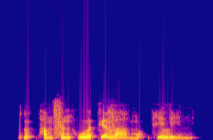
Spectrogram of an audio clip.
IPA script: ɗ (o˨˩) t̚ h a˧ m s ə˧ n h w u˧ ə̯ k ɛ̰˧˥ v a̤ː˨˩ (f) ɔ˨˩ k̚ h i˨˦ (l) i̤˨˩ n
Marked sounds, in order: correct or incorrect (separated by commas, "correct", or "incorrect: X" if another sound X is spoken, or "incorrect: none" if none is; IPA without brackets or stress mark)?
correct, incorrect: m, correct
